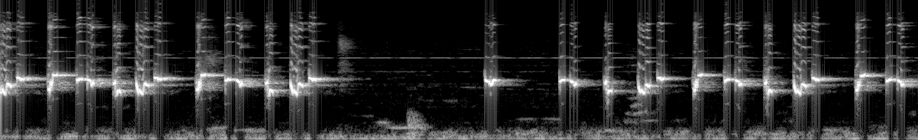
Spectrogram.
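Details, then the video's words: Night song of a yellow-vented bulbul in the insistent 'ropel' style, used as a tutor recording. Fast runs of liquid whistled notes that dip and rise pause briefly, then resume, over a low steady hum. "burung trucukan ropel ngotot dimalam hari"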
